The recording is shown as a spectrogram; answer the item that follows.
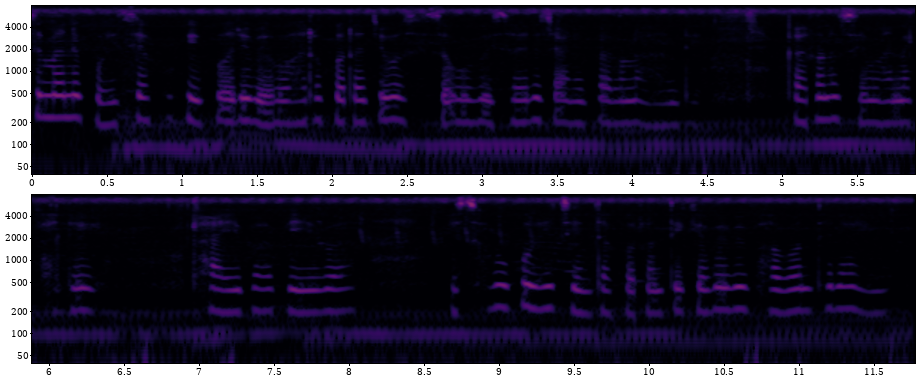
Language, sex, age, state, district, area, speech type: Odia, female, 30-45, Odisha, Rayagada, rural, spontaneous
